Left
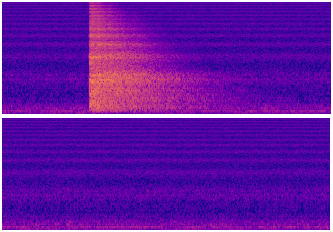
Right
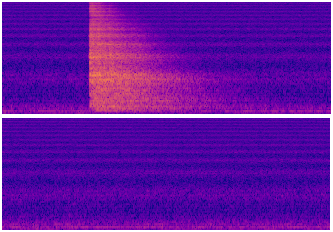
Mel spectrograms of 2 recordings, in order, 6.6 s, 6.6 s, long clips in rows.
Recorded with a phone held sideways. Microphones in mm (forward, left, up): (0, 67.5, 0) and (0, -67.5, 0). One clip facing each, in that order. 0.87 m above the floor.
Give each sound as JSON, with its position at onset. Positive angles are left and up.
{"t": 0.9, "sound": "a gunshot", "side_deg": 45, "distance_m": 2.0}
